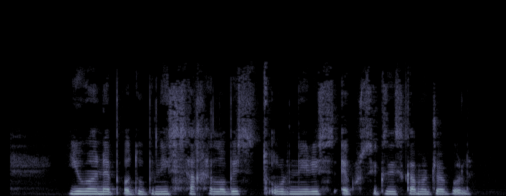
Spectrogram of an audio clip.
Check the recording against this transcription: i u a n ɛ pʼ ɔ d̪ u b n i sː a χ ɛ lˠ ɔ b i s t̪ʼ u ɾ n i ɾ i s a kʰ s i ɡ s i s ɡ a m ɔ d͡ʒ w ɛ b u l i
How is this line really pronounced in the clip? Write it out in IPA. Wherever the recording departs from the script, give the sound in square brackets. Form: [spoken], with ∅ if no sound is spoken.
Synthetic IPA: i u a n ɛ pʼ ɔ d̪ u b n i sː a χ ɛ lˠ ɔ b i s t̪ʼ u ɾ n i ɾ i s [ɛ] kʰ s i ɡ [z] i s ɡ a m ɔ d͡ʒ w ɛ b u l i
